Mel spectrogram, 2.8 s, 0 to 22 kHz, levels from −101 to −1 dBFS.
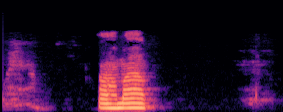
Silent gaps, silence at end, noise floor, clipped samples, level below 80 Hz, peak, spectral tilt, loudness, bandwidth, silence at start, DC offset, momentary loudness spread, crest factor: none; 1.3 s; -84 dBFS; under 0.1%; -58 dBFS; -4 dBFS; -8 dB/octave; -17 LUFS; 7.2 kHz; 0.1 s; under 0.1%; 23 LU; 18 dB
